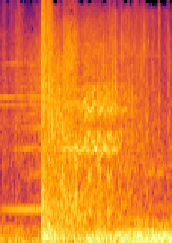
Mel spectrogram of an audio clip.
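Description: A sudden loud hit about half a second in, followed by a horse whinnying in a wavering call, over low background music.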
